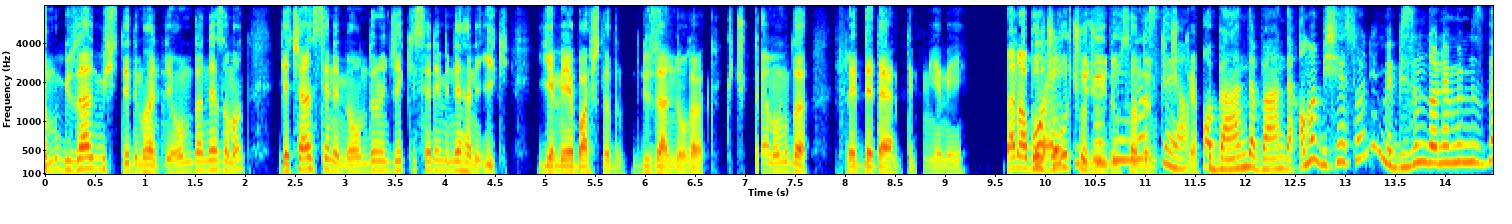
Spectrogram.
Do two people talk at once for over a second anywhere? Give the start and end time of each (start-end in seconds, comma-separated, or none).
9.9-11.6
